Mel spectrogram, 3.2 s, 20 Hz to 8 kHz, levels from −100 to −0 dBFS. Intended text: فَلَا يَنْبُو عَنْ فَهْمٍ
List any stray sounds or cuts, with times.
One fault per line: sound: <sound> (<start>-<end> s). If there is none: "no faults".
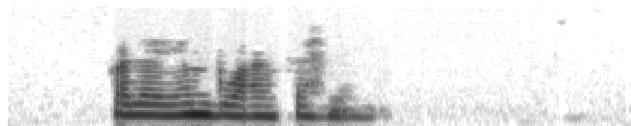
no faults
